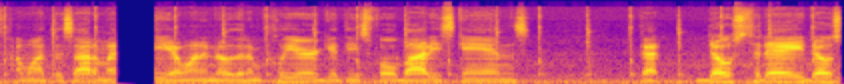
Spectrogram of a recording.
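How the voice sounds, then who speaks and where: A man talks at a fairly slow pace in a fairly low, flat, monotone voice. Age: 30s. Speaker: cancer patient vlogger. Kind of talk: casual vlog monologue. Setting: in a car. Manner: loud.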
